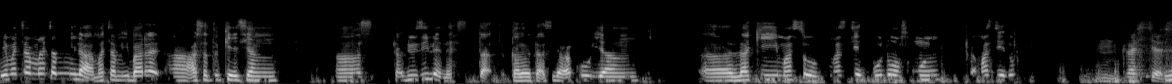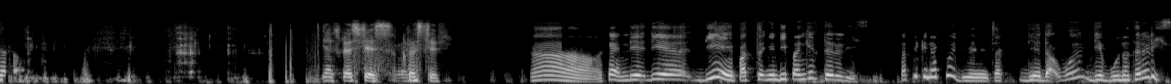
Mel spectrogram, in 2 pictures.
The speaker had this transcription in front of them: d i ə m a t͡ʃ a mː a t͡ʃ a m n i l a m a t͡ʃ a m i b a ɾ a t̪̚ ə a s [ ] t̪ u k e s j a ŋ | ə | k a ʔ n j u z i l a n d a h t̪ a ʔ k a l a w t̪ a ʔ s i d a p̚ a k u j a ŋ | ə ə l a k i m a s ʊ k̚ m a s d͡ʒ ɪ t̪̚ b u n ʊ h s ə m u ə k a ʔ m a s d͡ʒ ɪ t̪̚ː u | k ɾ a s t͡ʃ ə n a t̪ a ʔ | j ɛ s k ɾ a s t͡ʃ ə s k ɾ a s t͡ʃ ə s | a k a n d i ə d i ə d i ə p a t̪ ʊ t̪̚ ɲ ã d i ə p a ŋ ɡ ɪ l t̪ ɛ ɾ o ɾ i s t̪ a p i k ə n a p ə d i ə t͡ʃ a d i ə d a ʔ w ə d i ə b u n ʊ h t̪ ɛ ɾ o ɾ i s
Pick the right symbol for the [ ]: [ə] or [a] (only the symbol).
a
